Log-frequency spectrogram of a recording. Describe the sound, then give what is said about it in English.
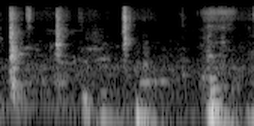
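A quiet clock ticks steadily on its own, alternating sharp high ticks with duller low tocks at an even pace, about four beats in all, with no talking. “I got a clock back in.”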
